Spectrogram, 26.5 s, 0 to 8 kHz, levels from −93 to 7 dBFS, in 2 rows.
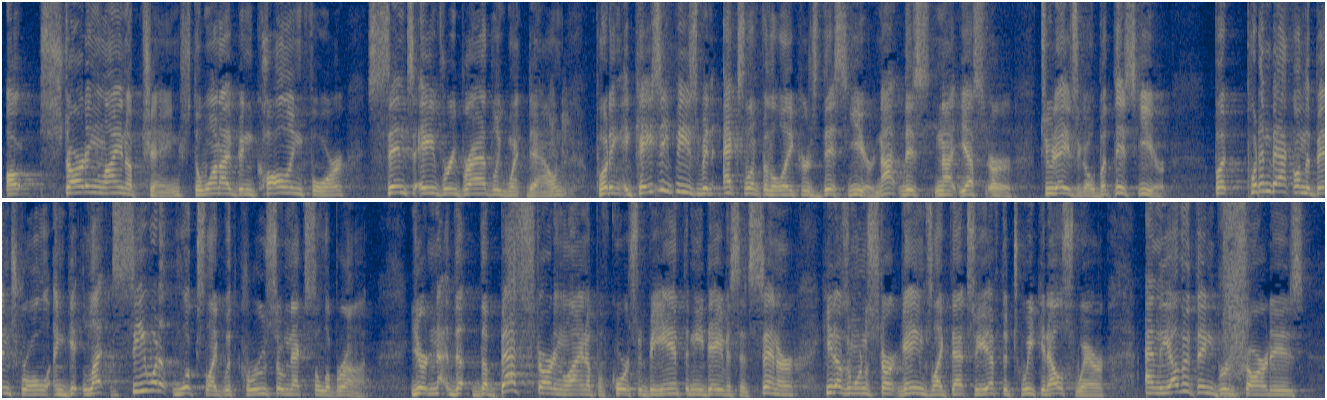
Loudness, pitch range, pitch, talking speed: -26 LUFS, 175-225 Hz, 195 Hz, 210 wpm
